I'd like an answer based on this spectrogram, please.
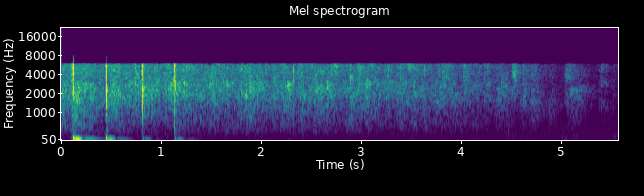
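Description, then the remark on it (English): A church audience claps in welcome: a few sharp, loud claps up front swell into a dense wash of applause that gradually fades away over several seconds, with no voices. The audience welcomes a visiting speaker to come up for the message. “And I know that we don't usually extend a special welcome, but since he's so infrequently being here, let's clap our hands and welcome him to come for the message.”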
